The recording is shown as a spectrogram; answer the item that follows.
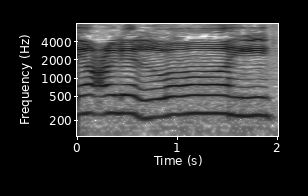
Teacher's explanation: अल्लाह का नाम जब ज़बर के साथ होता है तो पूरा होता है, मोटा भर करके पढ़ते हैं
